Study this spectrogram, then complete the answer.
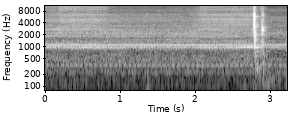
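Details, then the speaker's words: Wood lathe spindle turning with a one-inch (25 mm) skew while rolling a bead: quiet spinning hum, then a sharp double snap near the end as the tool catches after losing bevel contact. "like so if you lose the bevel contact and it's quite common to do you get nice spiral with the spindle gouge"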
